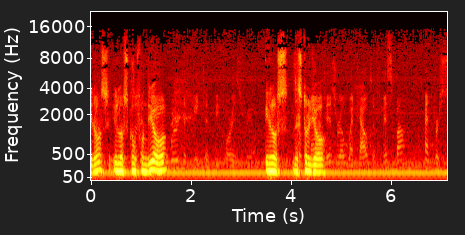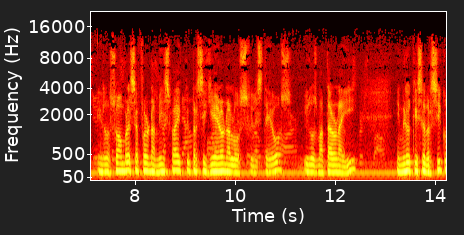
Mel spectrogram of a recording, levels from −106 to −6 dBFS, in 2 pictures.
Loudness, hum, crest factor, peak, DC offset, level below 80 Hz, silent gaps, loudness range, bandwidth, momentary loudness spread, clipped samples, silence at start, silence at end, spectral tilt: -28 LUFS; none; 18 dB; -12 dBFS; under 0.1%; -60 dBFS; none; 7 LU; 13.5 kHz; 20 LU; under 0.1%; 0 s; 0 s; -5.5 dB/octave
